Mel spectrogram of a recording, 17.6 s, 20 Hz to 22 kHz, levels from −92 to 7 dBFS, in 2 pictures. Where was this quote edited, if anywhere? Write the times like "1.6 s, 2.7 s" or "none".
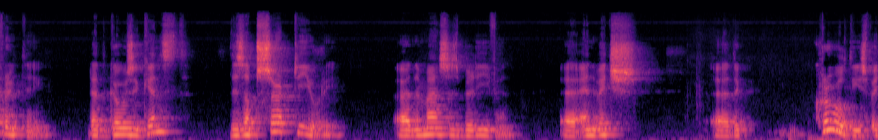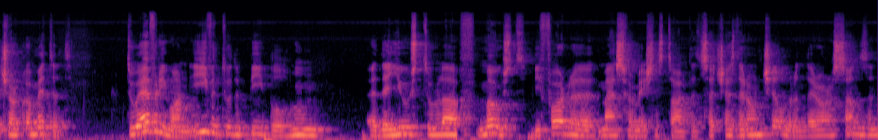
14.8 s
